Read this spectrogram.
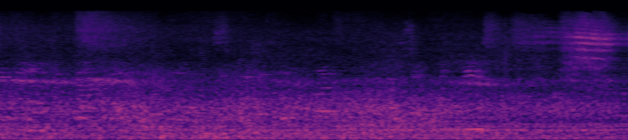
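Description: Another train passes close by with a rushing roar.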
